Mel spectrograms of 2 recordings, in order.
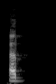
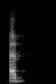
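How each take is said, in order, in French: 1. La consonne finale est gardée muette, à peine audible. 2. La consonne finale est gardée muette, à peine audible.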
